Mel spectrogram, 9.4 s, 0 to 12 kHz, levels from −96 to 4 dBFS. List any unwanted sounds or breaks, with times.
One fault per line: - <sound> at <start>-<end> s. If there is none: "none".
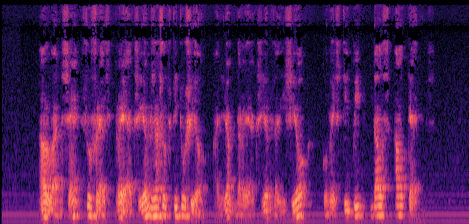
none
